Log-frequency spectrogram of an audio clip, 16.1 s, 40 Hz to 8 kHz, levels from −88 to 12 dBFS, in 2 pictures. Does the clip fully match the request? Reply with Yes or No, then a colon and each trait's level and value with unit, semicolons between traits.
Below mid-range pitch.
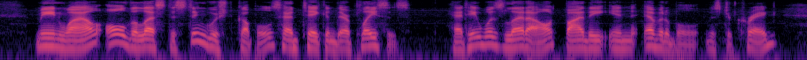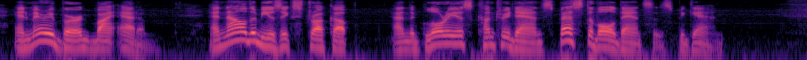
Yes: low, 125 Hz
